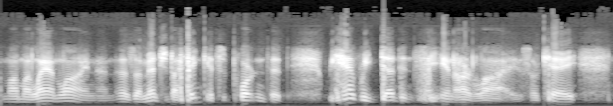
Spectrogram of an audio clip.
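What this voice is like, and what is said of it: Hoarse, strained voice. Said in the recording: “I'm hoarse, and it's from talking to many stations, but also yelling at the crows out back”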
